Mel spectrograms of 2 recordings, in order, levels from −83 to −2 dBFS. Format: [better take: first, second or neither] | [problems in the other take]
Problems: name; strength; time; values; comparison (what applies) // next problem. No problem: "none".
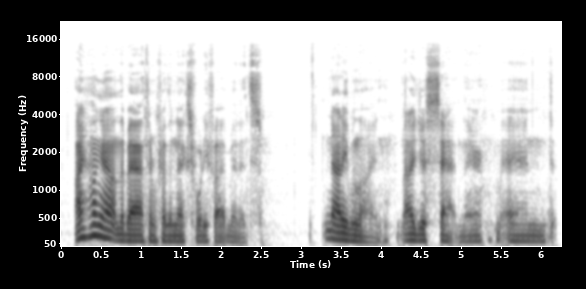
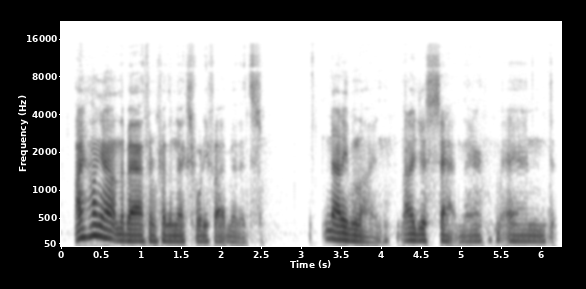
first | garbled, watery; slightly; nothing above 14.5 kHz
